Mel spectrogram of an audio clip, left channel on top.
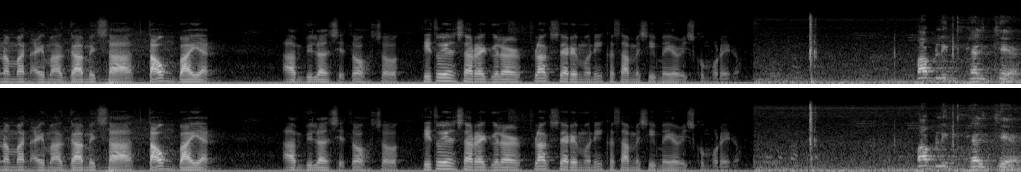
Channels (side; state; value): both; normal; correlation 0.84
